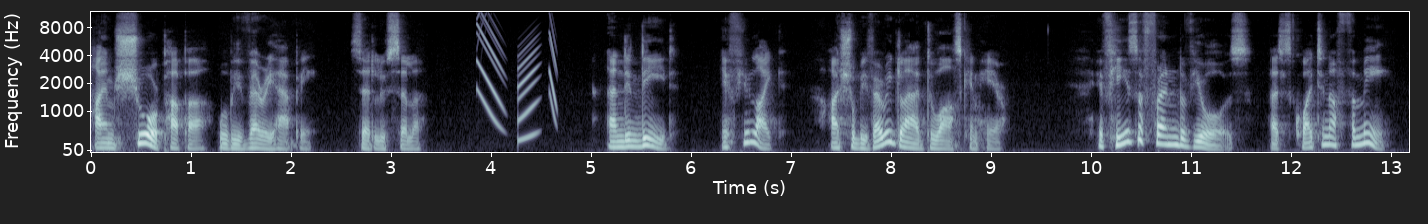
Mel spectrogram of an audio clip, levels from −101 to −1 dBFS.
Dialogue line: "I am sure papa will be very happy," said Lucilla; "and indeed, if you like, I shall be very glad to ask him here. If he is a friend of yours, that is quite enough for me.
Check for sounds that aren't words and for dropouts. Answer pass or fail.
fail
